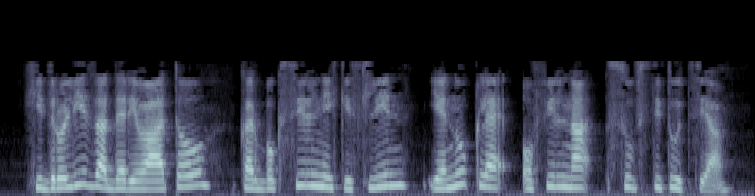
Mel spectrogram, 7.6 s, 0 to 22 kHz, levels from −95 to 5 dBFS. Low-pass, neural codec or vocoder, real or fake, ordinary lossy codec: 7.2 kHz; none; real; MP3, 24 kbps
